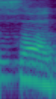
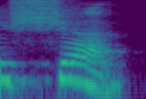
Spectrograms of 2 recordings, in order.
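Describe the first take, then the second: First: The syllable starts with a plain s sound. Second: The syllable starts with an sh sound. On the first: The speaker calls it wrong. "Jangan sa" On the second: The speaker calls it right. "tapi sya"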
